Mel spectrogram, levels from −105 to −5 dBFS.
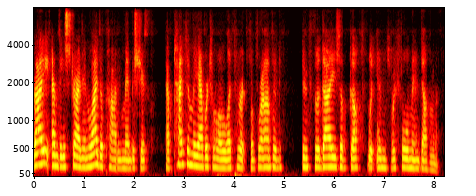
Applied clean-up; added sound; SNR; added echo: neural mask model DeepFilterNet 3.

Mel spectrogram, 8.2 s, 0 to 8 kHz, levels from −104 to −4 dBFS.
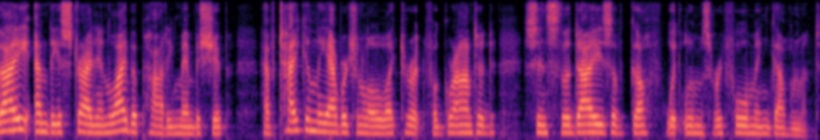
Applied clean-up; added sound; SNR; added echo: none; none; none; none.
